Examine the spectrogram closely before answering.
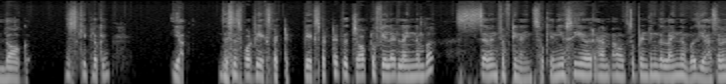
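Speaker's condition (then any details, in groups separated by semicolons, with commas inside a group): No condition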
